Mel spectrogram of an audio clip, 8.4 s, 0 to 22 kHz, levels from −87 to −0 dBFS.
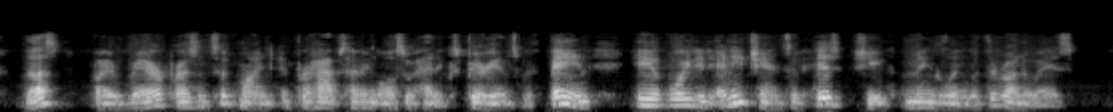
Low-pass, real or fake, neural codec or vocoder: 7.2 kHz; fake; vocoder, 24 kHz, 100 mel bands, Vocos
